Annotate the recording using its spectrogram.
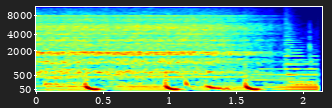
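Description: Bee vacuum motor running steadily, drawing honeybees off exposed comb through a corrugated hose, with the thump of background music's beat underneath. The vacuum noise drops out near the end as the music takes over.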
